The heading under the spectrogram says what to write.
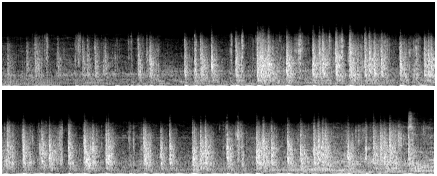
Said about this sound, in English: Zombies continue pounding on the door. There's not much to talk about in this minute. They're pounding on the front door.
